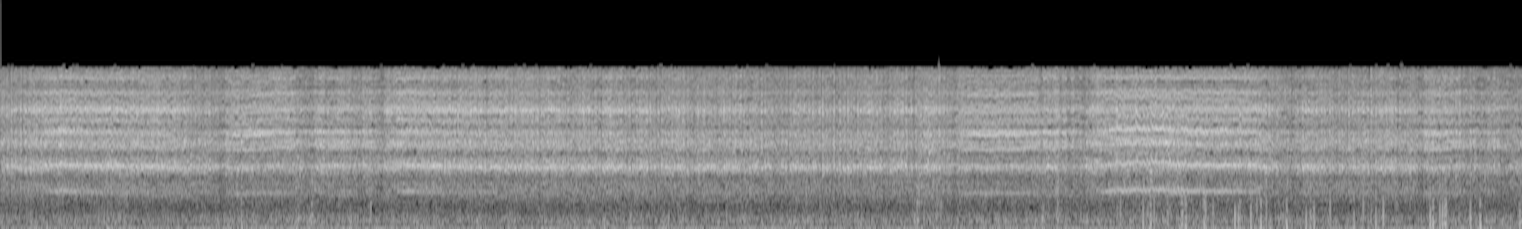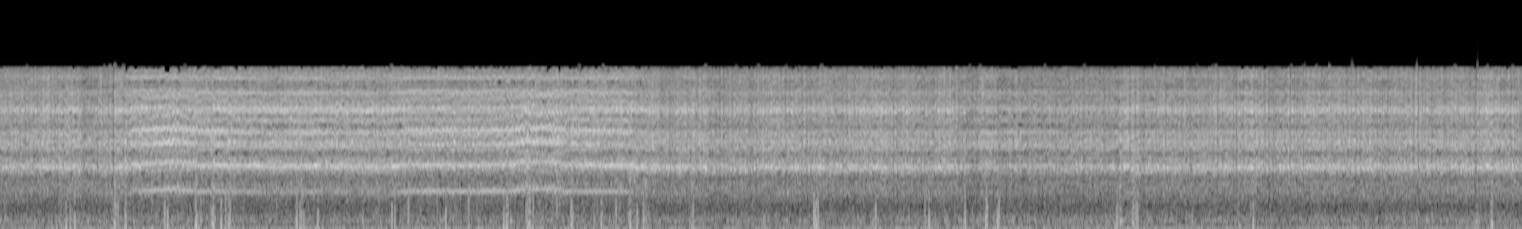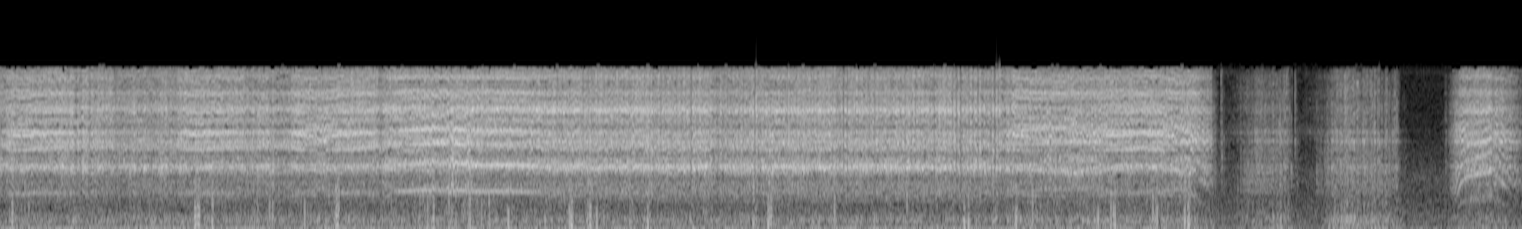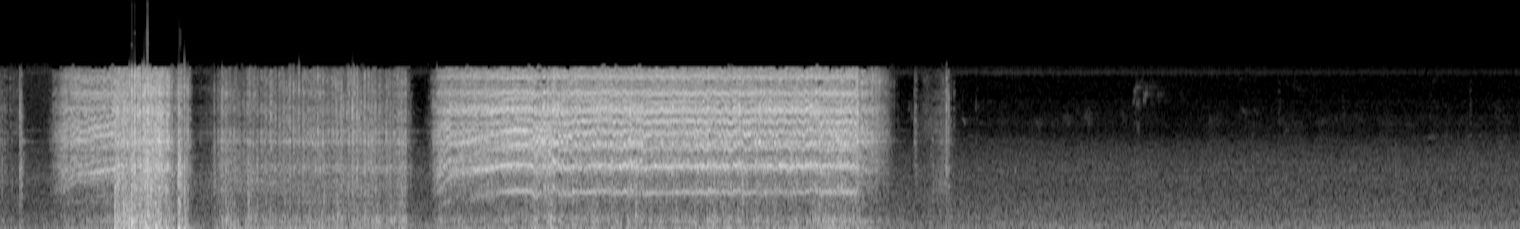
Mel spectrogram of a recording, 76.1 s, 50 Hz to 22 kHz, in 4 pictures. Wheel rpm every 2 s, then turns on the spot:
160, 160, 160, 160, 160, 160, 160, 160, 160, 160, 160, 160, 160, 160, 160, 160, 160, 160, 160, 160, 160, 160, 160, 160, 160, 160, 110, 20, 40, 90, 30, 80, 160, 160, 30, 0, 0, 0.
54-56 60-62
